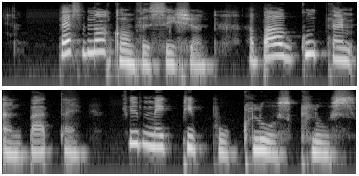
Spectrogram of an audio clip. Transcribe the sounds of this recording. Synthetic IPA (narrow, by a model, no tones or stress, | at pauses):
pɛsɔnalkʰɔ̃ɱvəseʃɔ̰̃n | əbaʊt̚ɡ̥ud̚tʰãɪ̃mãnbad̚tʰãɪ̃m | fimek̚pipʰəkʰloskʰlos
